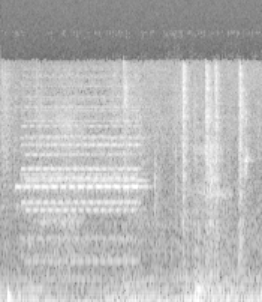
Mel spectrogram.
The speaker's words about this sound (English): Hey, let's answer the phone, see who it is. All right. Hold on a second.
